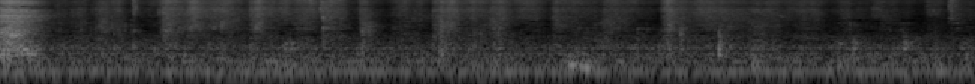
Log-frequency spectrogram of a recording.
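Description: Paper napkin rustling and small handling clicks at a table, opening with a short loud rush of noise, over a low steady hum.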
